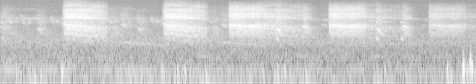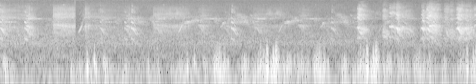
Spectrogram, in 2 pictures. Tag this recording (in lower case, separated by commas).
caw, crow, outside, rural or natural, bird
